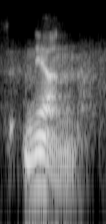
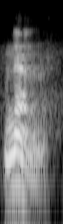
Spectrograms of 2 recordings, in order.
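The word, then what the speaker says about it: 念: It's pronounced nyan, in Japanese nen.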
